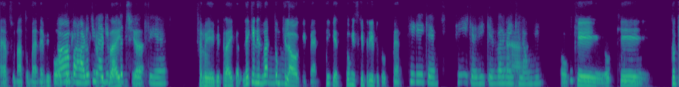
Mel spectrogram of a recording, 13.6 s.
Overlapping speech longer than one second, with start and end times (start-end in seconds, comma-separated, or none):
1.1-2.9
